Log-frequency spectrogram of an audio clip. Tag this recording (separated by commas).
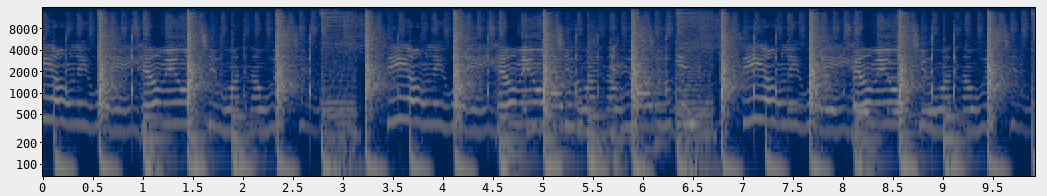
Music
